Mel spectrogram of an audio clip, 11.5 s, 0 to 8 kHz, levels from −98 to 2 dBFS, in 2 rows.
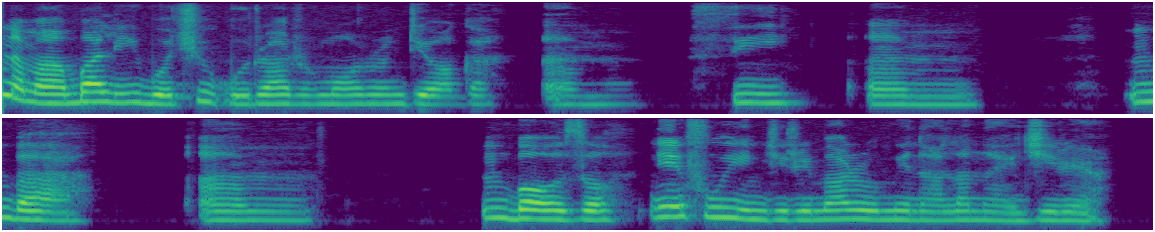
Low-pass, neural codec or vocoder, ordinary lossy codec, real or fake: none; none; none; real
